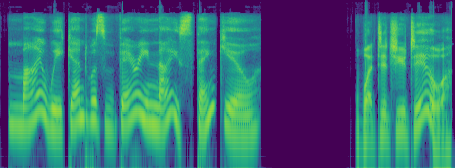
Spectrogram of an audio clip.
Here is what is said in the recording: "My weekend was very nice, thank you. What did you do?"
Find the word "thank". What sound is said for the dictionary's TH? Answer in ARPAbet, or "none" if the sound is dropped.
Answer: TH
